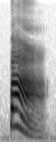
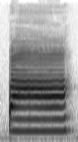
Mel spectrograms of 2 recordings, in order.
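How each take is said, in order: First: The pitch falls sharply from high. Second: The pitch stays high and level. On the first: It means dad. "사성이에요" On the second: It means the number eight. "일성이에요, 일성. 도레미파솔"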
